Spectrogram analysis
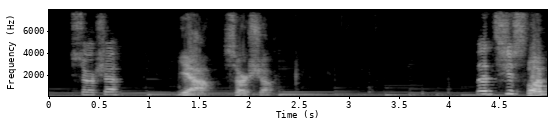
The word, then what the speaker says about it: Saoirse: That's pronounced different from how it's spelled. Saoirse.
